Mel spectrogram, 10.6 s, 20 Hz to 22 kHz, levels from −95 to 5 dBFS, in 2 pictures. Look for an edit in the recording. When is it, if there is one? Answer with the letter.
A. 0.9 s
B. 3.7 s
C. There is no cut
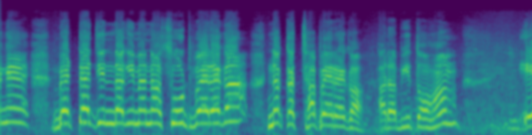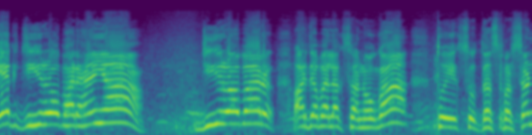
B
